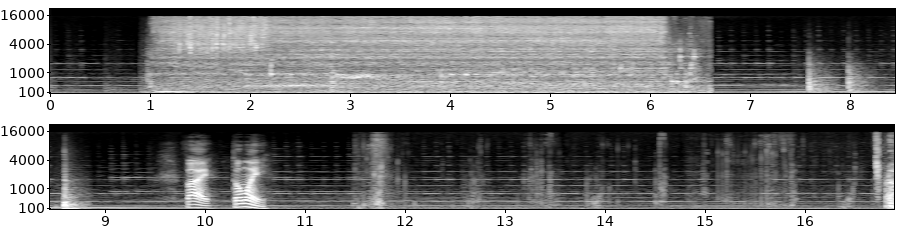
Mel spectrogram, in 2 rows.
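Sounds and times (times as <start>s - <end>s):
water pouring: 1.0s - 6.6s, 11.5s - 16.8s
hollow clunks: 7.6s - 8.9s
speech: 9.8s - 10.7s.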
